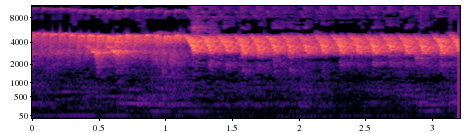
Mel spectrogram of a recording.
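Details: Canary song to get pet canaries singing: a continuous high trill, softer for the first second, then louder and rapidly pulsed to the end.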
